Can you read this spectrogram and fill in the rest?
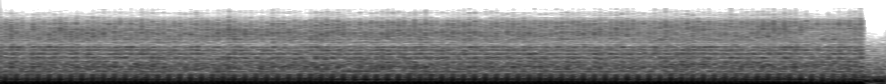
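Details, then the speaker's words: Engine first start after refitting the old wiring harness: fires and holds steady even idle with regular firing pulses about four seconds, then cuts out as it runs out of fuel. "makes the right noises yes look at that the old wiring harness it fires up in a run"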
